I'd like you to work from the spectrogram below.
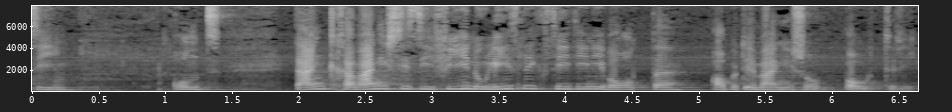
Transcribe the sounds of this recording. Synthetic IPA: siː | ʊnd | tæŋkχəmæŋːiʃsisifiːnuliːslɪkksiːdiniʋɔːtəʔɑbəɾd̥ɛmæŋːiʃob̥ɔwtəɾi

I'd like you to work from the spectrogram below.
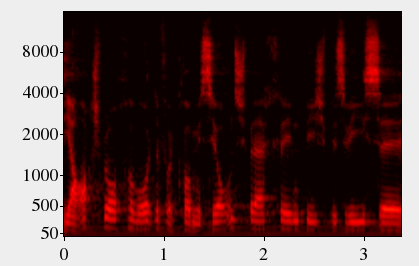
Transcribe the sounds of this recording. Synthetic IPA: iɑːkʃprɔχːəʋɔɾdəfɔɾkʰɔmisjoːnsʃprɛχəɾɪnbiːʃppiːlsʋiːsɛː

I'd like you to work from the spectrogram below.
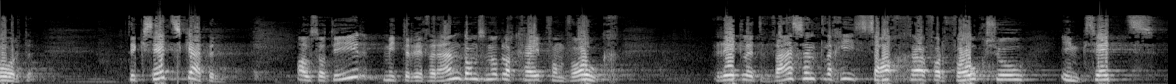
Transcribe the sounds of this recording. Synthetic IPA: ɔrdə | d̥əɾksɛt͡sɡ̥ɛbəɾ | ɑlsodɪːɾmɪt̚d̥ərːɛfəɾɛndʊmsmøɡləχkʰɛɪtfɔmfɔlkχ | rɛɡlətvæːzəntləχisɑχəfɔɾfɔlkʃuːlɪmksɛt͡s

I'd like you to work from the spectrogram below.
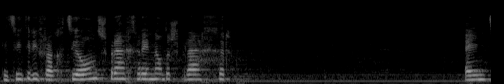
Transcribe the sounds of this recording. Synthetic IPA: ɡ̥ɪt͡sʋiːt̪əɾifɾɑkt͡sjoːnsʃpɾɛχəɾɪnəod̪əʃpræχəɾ | ɛɪn

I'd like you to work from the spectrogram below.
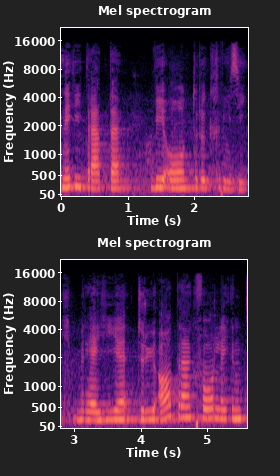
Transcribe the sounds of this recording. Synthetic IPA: nɪdiːt̪ɾæt̪ə | viʔotrʏkχʋiːsiɡmɪɾhɛɪɦiəd̥ɾyːʔɑːtɾæːɡfɔːɾlɪɡ̥ənt

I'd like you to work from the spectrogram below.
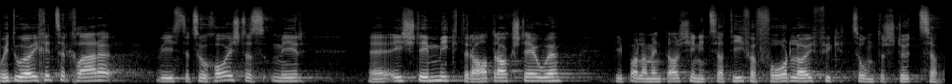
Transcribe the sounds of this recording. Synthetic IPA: ʊɪtuːœʏχjɪt͡sɛɾklæːɾə | ʋisd̥ət͡suːəχoːɪʃd̥ɑsmɪːɾ | ɛiːʃtɪmːiɡd̥əɾɑːt̪ɾɑːkʃtɛwə | d̥ipɑɾlɑmɛntɑːɾɪʃiinit͡sjɑtiːfəfɔːrlœʏfɪkt͡sʊntəʃtʏt͡sə

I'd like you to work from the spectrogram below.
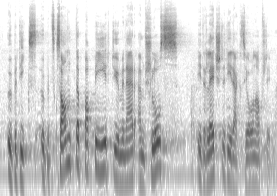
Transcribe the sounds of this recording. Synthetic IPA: ʏbəd̥iʏb̥əsksɑmt̪əpɑpiːɾtyːəɾmənæɾɑmʃlʊs | ɪdɛɾlɛt͡ʃtədiɾækt͡sjoːnɑpʃtɪ̰mːə

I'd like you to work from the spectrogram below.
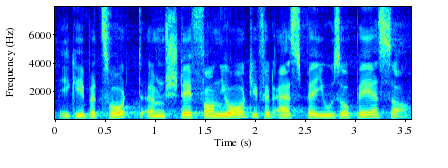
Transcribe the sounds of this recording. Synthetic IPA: ʔɪ̰ɡ̥iːbət͡sʋɔtəmʃtɛfɑnjɔːdifʏɾɛspeːjuːsopʰeːɛsɑ̰ː

